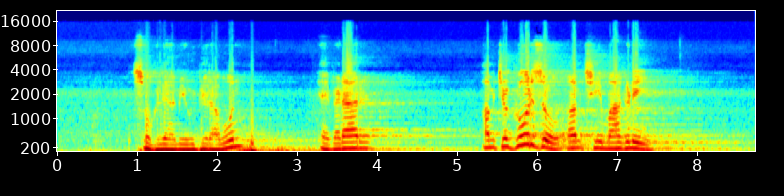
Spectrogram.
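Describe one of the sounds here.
A man chants a prayer in a steady sung voice through a microphone, echoing in a large hall.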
